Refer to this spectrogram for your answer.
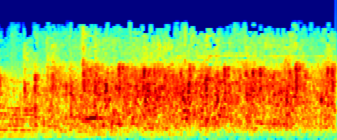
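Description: An audience claps steadily for a man called up to tell his story, a dense, even wash of many hands that stays loud and continuous for the whole stretch without pausing.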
